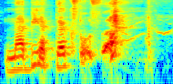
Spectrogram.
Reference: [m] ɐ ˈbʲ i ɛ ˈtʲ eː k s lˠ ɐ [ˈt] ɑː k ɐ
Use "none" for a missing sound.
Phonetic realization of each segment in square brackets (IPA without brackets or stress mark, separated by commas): n, s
